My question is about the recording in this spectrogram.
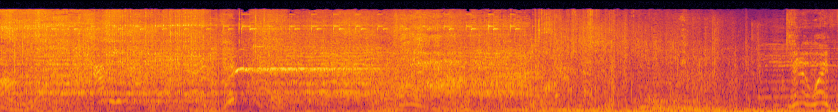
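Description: Animated episode's soundtrack: music over continuous low rumbling sound effects, with a high held note from about two and a half to five and a half seconds in.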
